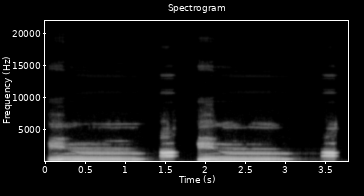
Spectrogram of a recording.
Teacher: تو نون جب ادا ہو رہا ہے تو زبان کا جو کنارہ ہے، زبان کی جو نوک ہے، اوپر والے تعلق کے سے ٹکرار دی ہے تو نون ادا ہو رہا ہے، اور اس کے بعد جو ان یہ آواز گونج رہی ہے، یہ ناک کے بالکل واسطے کے اندر گونج رہی ہے، جسے ہم خیشوم بولتے ہیں۔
